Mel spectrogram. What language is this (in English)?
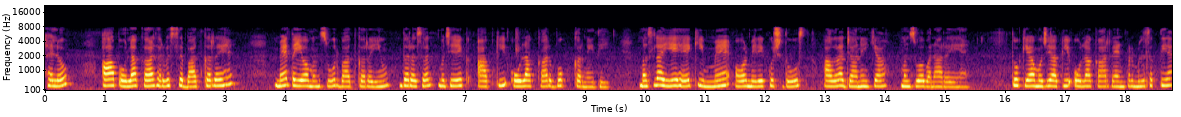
Urdu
